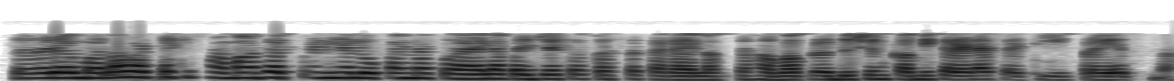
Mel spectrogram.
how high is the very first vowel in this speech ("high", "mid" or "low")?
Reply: mid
